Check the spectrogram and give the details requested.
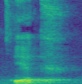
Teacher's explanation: huruf ya bertemu K dimatikan di siku tenggorokan. Lidahnya diturunkan sehingga ada hembusan udaranya. Jadi K mati itu ada hembusan udaranya.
